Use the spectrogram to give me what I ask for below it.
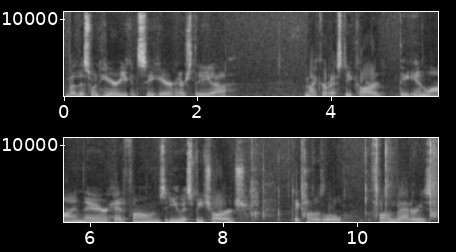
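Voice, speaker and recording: A man's voice: fairly low pitch, level tone, measured pace, a little mellow. Man casually reviewing, over radio noise. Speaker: product reviewer. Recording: clear radio static and noise behind. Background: shortwave radio static and stations.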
